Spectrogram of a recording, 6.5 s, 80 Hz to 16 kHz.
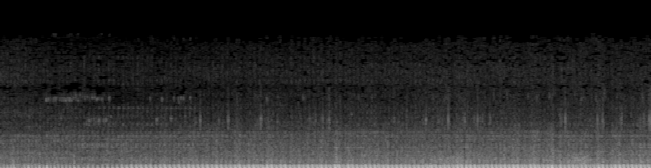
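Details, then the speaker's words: Single-cylinder motorcycle with Wassell Evolution (Amal Concentric Mk 1 type) carburettor, on a test ride after a twisted, dislodged needle clip was refitted: even, steady beat at 45–50 mph indicated with no skips. It runs clean where it previously misfired. "That's 45 miles per hour indicated. Almost 50. Well, this would have been accompanied by all sorts of jerks and pops yesterday, so I'm quite happy about this."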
